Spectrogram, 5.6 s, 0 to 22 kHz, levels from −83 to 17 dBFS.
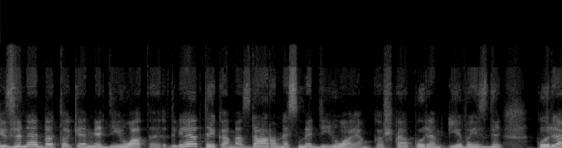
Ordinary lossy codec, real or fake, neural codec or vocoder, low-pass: Opus, 16 kbps; fake; codec, 32 kHz, 1.9 kbps, SNAC; 14.4 kHz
